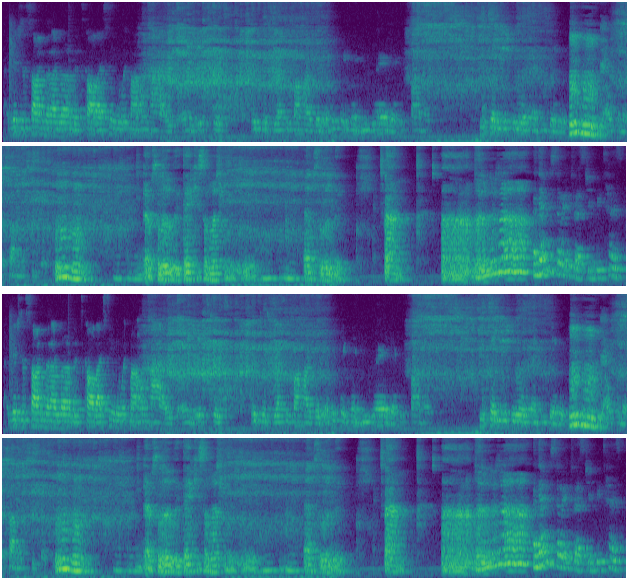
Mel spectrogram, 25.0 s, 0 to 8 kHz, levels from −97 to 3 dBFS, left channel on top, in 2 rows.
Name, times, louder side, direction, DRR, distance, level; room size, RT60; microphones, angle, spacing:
voice 1, 0.0-4.4 5.0-8.6 9.5-13.4, right 4 dB, 65° right, 4 dB, 0.4 m, -34 dB
sound 1, 2.5-6.7 7.2-7.3 7.5-7.6 7.9-11.1 12.0-15.5 16.8-19.5, equal, 15° left, 0.9 m, -40 dB
voice 2, 11.3-12.1 13.5-14.2 14.7-14.8 15.3-17.6 18.5-19.3 19.6-19.8 20.1-20.5 20.8-20.9 21.3-23.0, left 1 dB, 30° left, -7 dB, 0.6 m, -26 dB
voice 3, 14.7-15.5 17.7-18.4 23.1-24.8, right 1 dB, 15° right, -9 dB, 1.0 m, -32 dB
2.8 x 2.3 x 2.9 m, 0.74 s
head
